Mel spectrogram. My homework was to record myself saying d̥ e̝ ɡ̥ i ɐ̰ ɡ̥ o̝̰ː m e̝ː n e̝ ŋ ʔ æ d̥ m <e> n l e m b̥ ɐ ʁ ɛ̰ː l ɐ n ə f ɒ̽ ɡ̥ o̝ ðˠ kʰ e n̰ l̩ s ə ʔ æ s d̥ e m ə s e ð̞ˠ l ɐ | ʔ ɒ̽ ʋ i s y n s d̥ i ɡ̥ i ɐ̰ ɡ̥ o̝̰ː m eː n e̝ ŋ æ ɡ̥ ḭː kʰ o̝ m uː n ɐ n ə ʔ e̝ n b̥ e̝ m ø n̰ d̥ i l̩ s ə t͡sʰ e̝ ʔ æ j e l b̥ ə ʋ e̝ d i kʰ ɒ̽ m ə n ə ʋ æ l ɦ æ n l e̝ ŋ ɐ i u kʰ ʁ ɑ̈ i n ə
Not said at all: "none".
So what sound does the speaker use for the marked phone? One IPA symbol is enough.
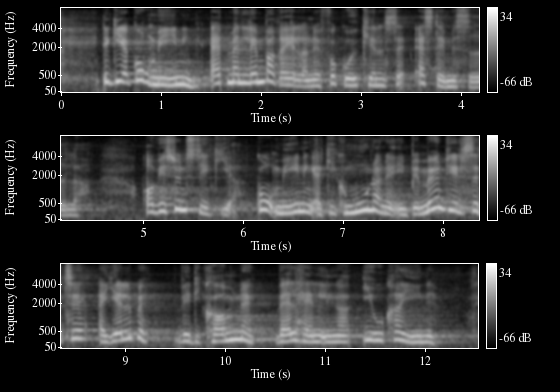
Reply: æ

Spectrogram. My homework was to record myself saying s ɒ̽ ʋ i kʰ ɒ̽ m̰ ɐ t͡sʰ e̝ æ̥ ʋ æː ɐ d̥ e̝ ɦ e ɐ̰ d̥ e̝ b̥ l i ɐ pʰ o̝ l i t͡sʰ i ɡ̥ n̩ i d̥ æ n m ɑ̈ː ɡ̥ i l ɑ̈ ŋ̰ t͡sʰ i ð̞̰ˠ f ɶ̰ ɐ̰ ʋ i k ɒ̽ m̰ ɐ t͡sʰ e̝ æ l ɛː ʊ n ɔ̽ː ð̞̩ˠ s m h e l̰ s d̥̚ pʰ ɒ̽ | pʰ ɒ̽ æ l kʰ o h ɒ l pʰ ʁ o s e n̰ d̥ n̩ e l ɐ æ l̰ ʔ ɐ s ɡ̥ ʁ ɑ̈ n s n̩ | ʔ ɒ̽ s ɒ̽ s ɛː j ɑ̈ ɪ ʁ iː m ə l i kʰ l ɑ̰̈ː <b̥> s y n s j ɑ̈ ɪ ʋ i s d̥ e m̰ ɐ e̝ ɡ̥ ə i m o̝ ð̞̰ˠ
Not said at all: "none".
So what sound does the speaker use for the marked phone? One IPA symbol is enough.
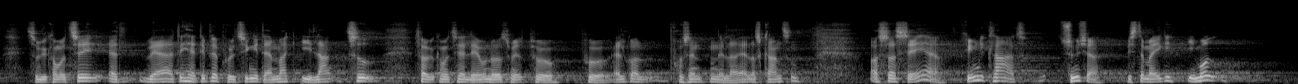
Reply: d̥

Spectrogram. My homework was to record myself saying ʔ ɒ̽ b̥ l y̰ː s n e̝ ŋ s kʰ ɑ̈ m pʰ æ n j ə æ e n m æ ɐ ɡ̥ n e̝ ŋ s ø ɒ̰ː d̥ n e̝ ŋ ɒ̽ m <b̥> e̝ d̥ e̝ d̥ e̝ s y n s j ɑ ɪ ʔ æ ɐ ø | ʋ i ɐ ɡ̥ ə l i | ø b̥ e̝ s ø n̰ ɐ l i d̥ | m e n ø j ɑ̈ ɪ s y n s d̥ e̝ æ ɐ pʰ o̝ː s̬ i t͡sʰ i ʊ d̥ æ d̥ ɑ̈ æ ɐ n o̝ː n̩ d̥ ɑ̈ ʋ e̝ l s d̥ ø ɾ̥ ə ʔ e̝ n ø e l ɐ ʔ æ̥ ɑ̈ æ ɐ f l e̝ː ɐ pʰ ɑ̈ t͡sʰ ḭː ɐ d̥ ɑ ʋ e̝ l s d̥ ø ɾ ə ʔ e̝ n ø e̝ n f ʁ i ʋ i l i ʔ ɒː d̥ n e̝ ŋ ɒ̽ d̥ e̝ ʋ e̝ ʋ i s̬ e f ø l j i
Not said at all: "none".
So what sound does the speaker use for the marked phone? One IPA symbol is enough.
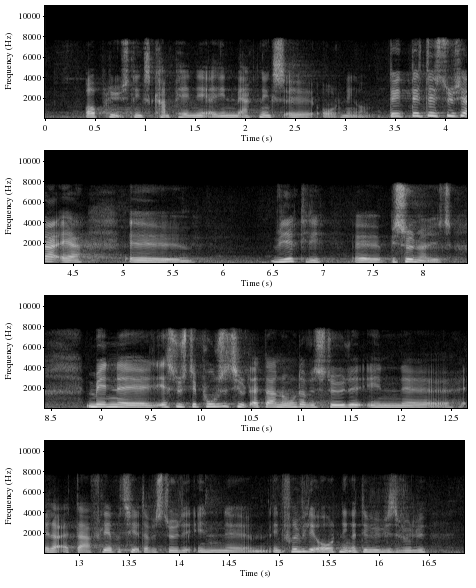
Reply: d̥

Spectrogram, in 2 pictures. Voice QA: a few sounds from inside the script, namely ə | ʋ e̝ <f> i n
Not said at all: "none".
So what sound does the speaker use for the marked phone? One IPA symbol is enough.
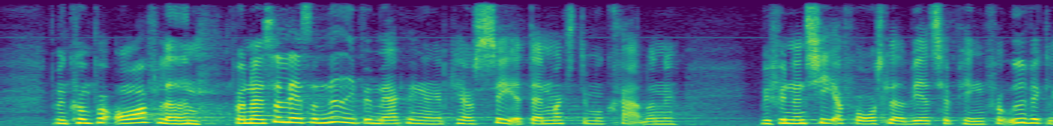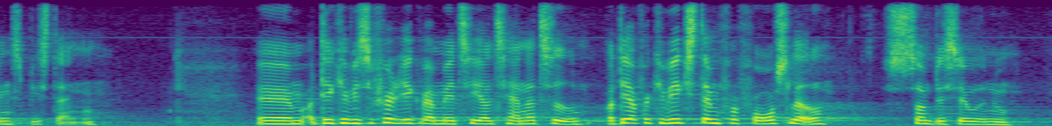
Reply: f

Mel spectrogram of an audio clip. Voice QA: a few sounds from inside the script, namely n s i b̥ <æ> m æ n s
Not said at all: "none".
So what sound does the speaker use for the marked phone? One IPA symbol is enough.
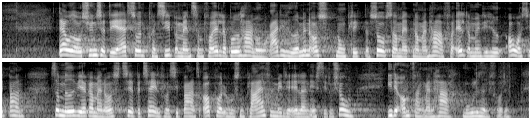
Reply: æ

